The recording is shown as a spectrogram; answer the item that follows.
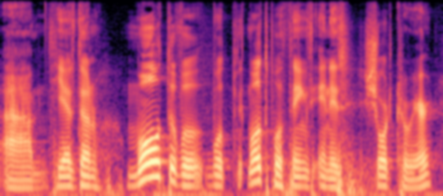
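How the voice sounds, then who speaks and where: A man's voice: medium pitch, very animated, moderate pace, darkish tone, smooth. A male podcast host with a mid-range voice leads a casual interview. He is effusive, laughs easily and often restarts his sentences.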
